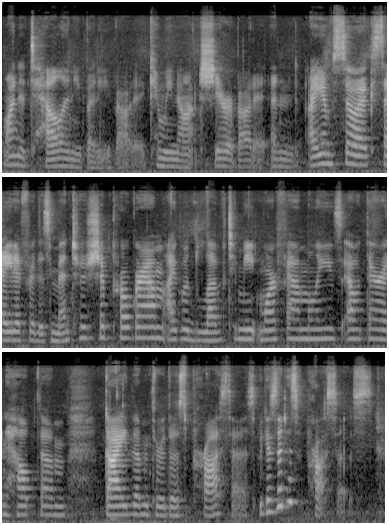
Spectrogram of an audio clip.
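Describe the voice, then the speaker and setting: In an American accent, a woman speaks at a moderate pace with ordinary pitch variation. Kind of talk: interview.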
